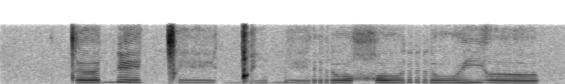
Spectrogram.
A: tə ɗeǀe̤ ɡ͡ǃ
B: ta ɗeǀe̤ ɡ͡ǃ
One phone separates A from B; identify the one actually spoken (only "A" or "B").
A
